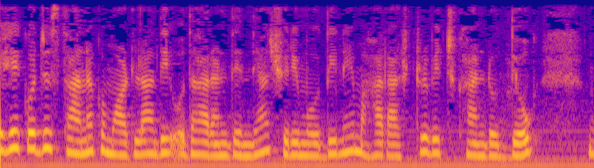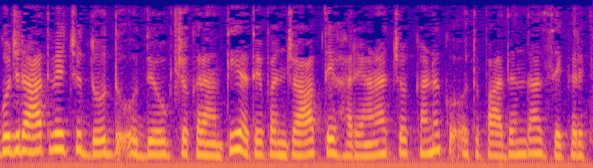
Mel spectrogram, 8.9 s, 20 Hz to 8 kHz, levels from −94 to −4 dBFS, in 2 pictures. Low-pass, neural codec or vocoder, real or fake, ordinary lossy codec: 7.2 kHz; none; real; none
